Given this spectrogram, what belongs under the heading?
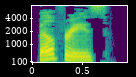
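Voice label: "belfries", British English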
